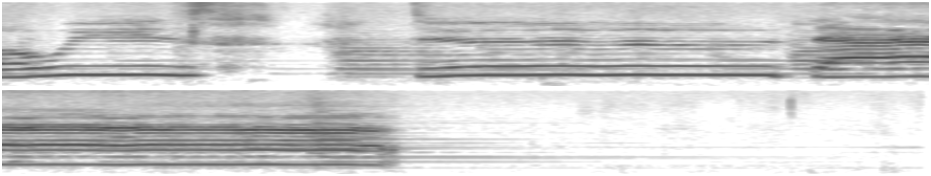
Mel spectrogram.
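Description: A young girl singing three long held notes, accompanied by a strummed semi-hollow electric guitar. The song stops about five seconds in, leaving only faint room sound.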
